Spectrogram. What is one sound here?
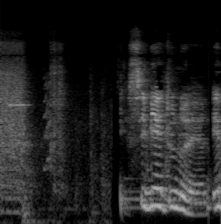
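A door shuts with a click.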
